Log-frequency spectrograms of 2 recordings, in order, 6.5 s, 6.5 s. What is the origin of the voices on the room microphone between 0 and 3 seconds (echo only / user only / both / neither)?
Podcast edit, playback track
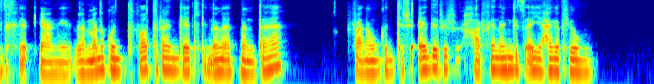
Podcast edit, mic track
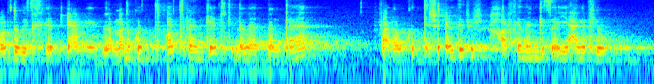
echo only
